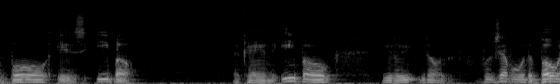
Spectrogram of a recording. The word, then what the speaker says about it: Igbo: Okay, and Igbo, for example, with a bow and arrow, he spelled B-O-W. Igbo's I-G-B-O, or the G is silent.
